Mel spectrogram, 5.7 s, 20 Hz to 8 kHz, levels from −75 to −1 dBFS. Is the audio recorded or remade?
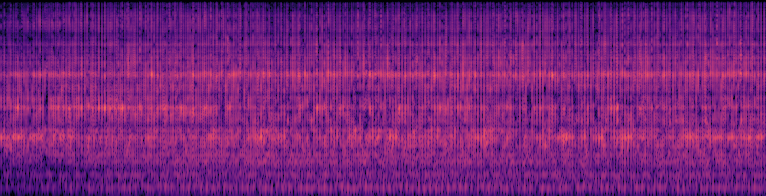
remade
